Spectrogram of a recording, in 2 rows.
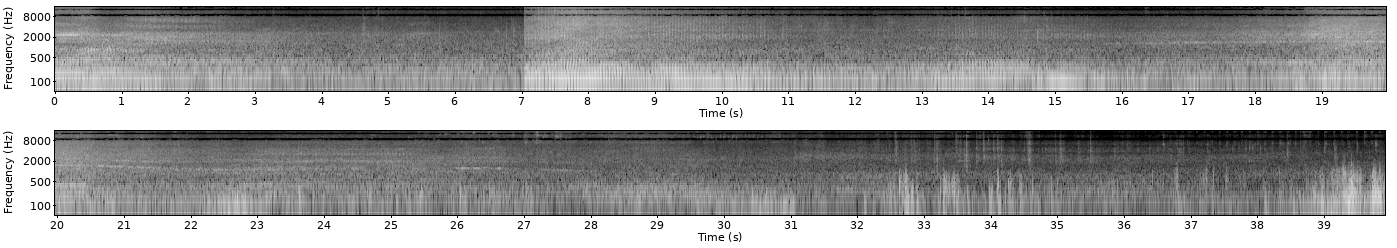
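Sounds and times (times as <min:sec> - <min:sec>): street noise: 0:00.0 - 0:39.9
trams rumbling on rails: 0:00.0 - 0:39.9.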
